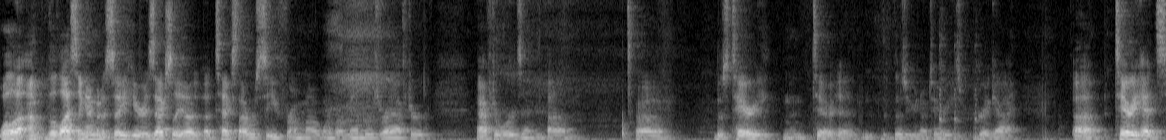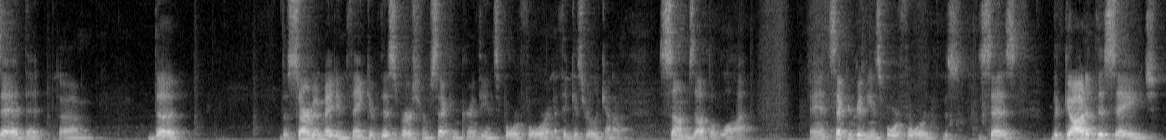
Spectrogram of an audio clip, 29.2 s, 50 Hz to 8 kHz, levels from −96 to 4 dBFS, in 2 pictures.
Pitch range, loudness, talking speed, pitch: 100-120 Hz, -26 LUFS, 180 wpm, 110 Hz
